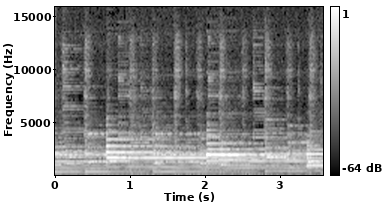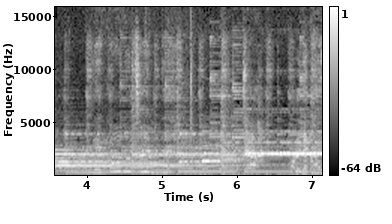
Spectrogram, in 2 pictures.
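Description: A school bell chime signalling time to go home plays a slow, steady melody of ringing, sustained tones that overlap and hum for several seconds at an even, moderate loudness.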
